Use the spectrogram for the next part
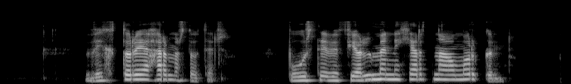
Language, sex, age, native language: Icelandic, female, 30-39, Icelandic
